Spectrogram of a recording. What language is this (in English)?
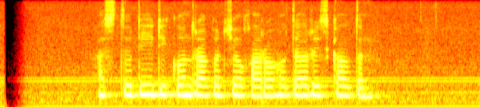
Javanese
